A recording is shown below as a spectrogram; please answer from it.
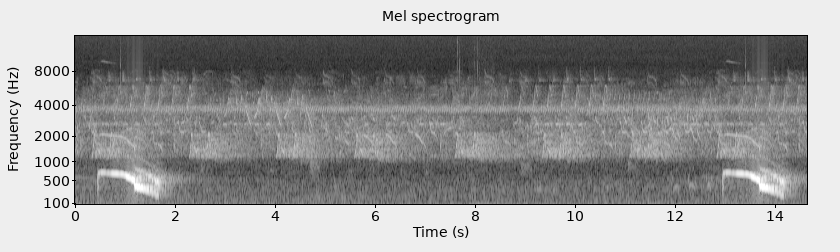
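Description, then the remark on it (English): A barred owl at a campground at dawn gives two loud, descending hoots, one near the start and one near the end, separated by a long pause, over a steady background of insect or frog trilling. “Okay, barred owl, hoot all you want.”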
